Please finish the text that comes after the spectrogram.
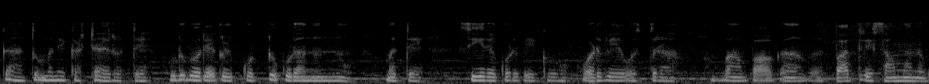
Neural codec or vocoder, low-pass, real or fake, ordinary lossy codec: none; 7.2 kHz; real; none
